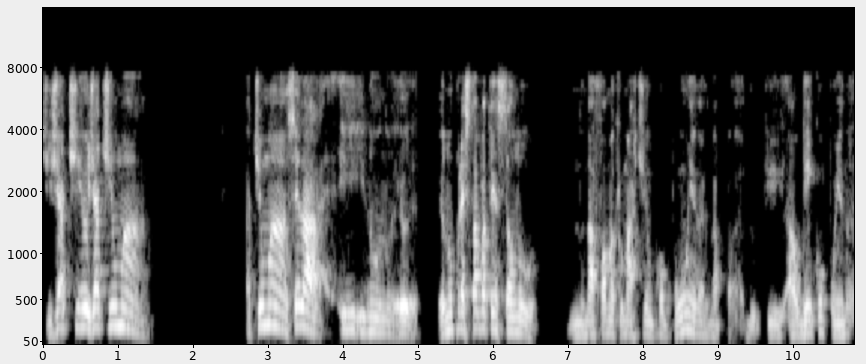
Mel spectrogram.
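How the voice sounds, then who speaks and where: Lively intonation at a moderate pace, with long, frequent pauses against a quiet background. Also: man, fairly high pitch for a man. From Brazilian Northeast. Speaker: samba composer and singer; interviewee. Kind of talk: interview. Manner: halting, many repetitions. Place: home room. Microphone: video call.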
